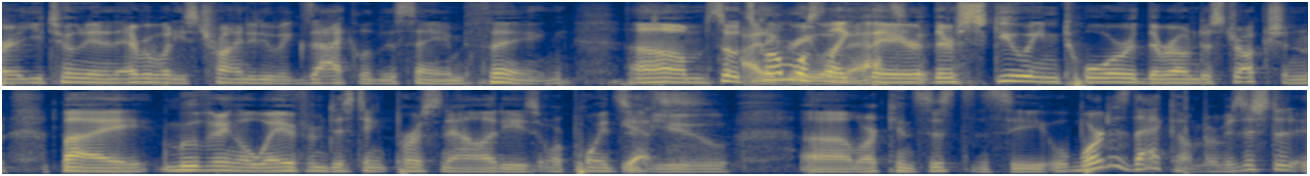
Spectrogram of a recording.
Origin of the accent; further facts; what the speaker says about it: Indianapolis, Indiana, United States; I grew up on Bob and Tom in Indianapolis.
